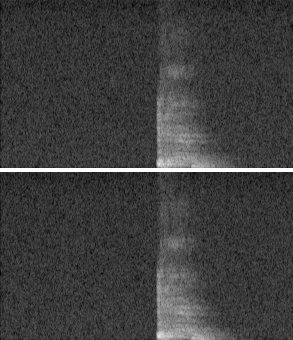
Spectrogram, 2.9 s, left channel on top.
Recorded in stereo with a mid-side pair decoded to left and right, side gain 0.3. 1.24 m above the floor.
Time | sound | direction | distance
1.6 | a cough | 40° right | 2.5 m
